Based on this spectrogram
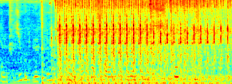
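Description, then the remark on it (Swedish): A large braille printer at a braille book printshop, printing an agriculture book for second-grade pupils, hammers away in a fast, steady mechanical rhythm of sharp, evenly spaced clatters that starts abruptly and keeps going loudly, spitting out paper from a hatch on its front, with a voice faintly audible at the beginning. “En jordbruksbok för andra klasser håller på att komma ut ett stort jäkla åbäcke till punktskrivare.”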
